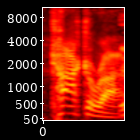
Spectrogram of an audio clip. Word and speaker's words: Kakarot: Mickey just eye-rolled because you mispronounced Kakarot. – Yeah, Kakarot. – Yeah, he said it right.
